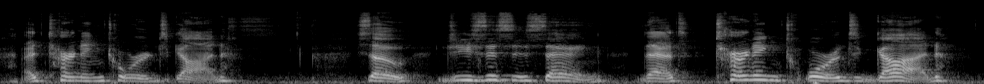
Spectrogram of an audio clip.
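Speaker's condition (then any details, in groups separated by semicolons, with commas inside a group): Cerebral palsy; speaks slower at times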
